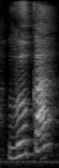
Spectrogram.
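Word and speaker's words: Lykke: I was gifted one from, well, I actually won it with my, oh shoot, Granny D said I was pronouncing it wrong. Luca, she calls them Luca, but I likey my likeys, L-Y-K-K-E.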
